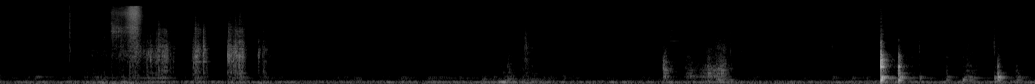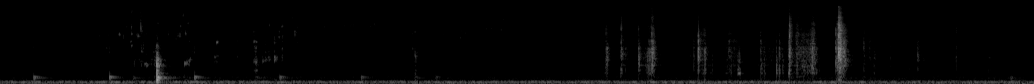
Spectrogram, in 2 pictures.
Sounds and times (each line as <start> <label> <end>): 1.1 soda/pop/fizzy drink bottle being opened 1.6
11.5 drink is poured into a glass 15.7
